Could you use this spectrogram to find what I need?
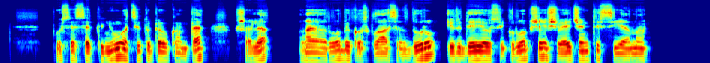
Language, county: Lithuanian, Telšiai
